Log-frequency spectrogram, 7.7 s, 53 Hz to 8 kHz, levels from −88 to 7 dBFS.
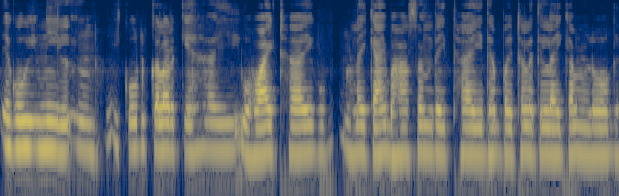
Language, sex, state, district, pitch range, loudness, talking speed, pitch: Magahi, male, Jharkhand, Palamu, 155-175 Hz, -20 LUFS, 140 wpm, 160 Hz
